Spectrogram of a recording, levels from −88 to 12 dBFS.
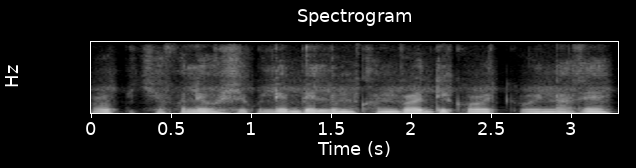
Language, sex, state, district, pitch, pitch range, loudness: Nagamese, male, Nagaland, Kohima, 95 Hz, 90-100 Hz, -19 LUFS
